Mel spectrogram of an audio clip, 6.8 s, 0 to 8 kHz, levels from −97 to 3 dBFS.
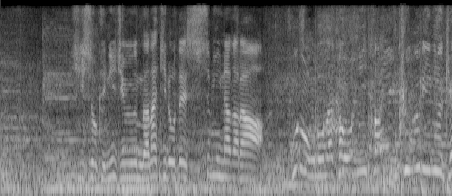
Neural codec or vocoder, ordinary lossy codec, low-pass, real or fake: codec, 16 kHz, 4 kbps, X-Codec, HuBERT features, trained on balanced general audio; AAC, 48 kbps; 7.2 kHz; fake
